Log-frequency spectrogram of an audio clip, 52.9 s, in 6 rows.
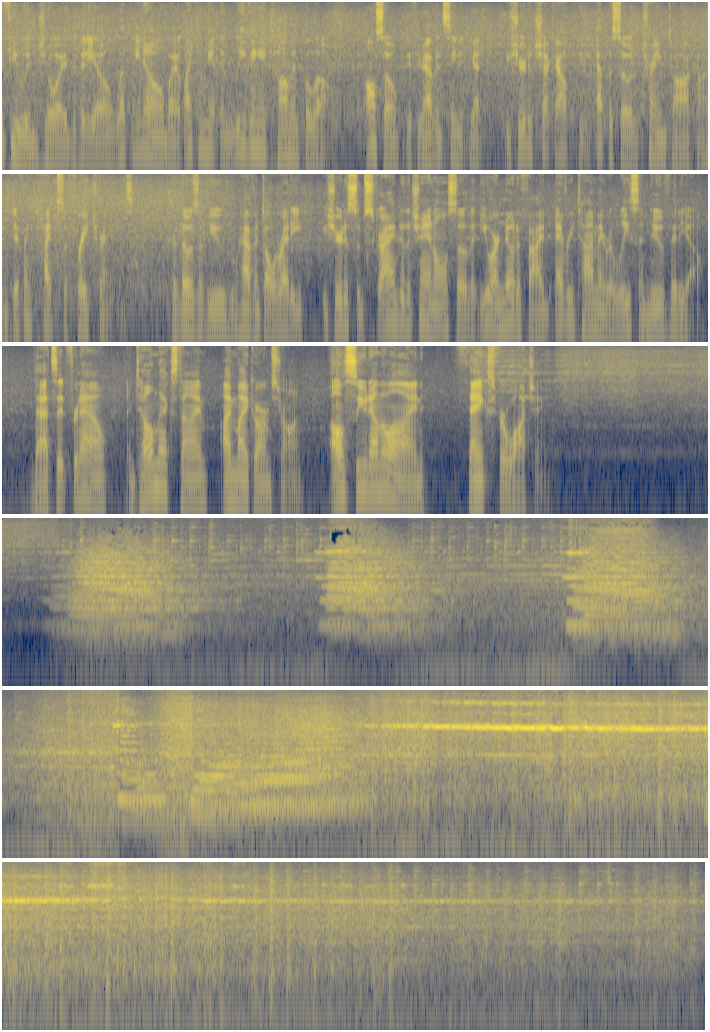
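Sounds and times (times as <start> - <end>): wheels clacking over rail joints: 0.0 - 16.5, 35.4 - 52.9
train horn blasts: 27.0 - 29.1, 30.4 - 32.0, 33.5 - 40.2
high wheel squeal: 35.4 - 52.9.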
